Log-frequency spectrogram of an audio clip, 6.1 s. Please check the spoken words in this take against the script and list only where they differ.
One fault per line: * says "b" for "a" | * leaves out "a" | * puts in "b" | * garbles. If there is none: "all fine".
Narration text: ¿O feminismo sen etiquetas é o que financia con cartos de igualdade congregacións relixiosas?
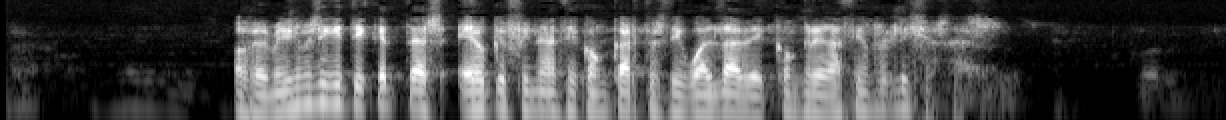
all fine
